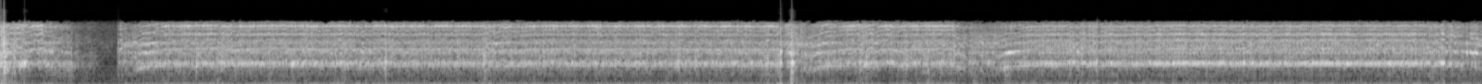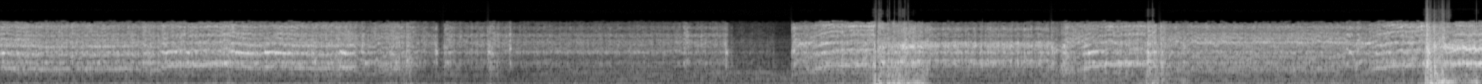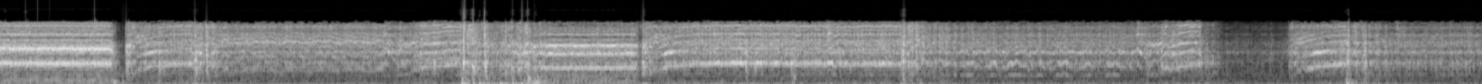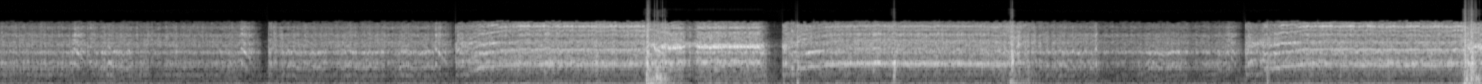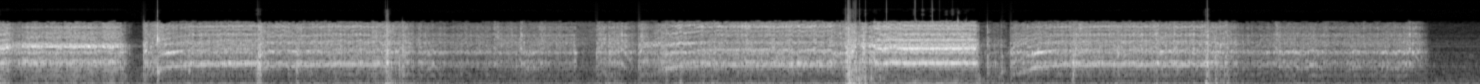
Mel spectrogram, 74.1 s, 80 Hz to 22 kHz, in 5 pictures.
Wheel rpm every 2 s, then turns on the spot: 180, 300, 300, 290, 270, 300, 290, 270, 280, 210, 130, 160, 190, 260, 210, 210, 250, 170, 270, 260, 190, 170, 190, 180, 220, 230, 260, 220, 210, 240, 240, 230, 170, 260, 170, 260, 140.
24-26 40-42 64-66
